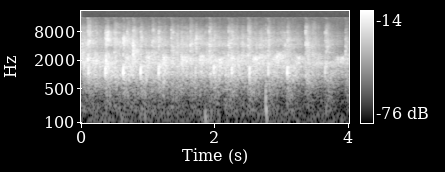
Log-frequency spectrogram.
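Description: Light applause from a small audience, with individual hand claps standing out, dying away near the end.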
